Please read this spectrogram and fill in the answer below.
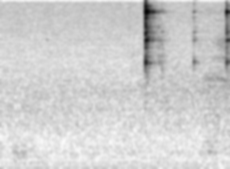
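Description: Metal pieces of a Hanayama Keyhole cast puzzle being worked by hand: one sharp metallic clink with a brief ring about a second and a half in, and a fainter tick just before the end, over a low steady background.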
